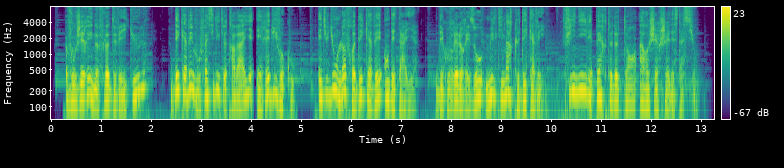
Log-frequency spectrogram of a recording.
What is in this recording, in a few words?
male french voice over sales, france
